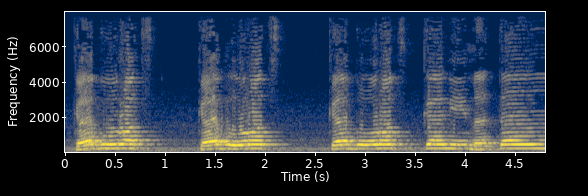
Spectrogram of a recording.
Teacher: Di sini kita disebabkan dia adalah huruf ta, dan ta ini adalah huruf mahmus yang keluar angin, maka kita kena keluarkan angin sedikit.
